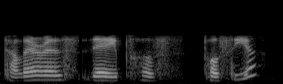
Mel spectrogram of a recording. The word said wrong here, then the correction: Talleres de Poesía: Talleres de Poesía. – Ah, okay. Not too bad.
